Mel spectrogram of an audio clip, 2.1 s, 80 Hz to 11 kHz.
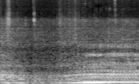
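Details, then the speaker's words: Mercedes W204 C63 AMG, 7-speed MCT automatic after multiple rebuilds, climbing a hill at 20 km/h: engine revs rise and hold a drone with almost no drive; transmission slipping, failing on way to dealership. "Like I'm going 20 km an hour up a hill. We have like no power pretty much. This is not good."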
